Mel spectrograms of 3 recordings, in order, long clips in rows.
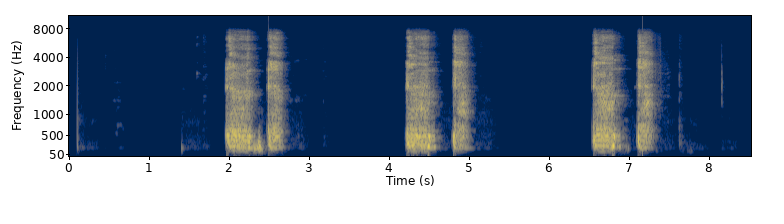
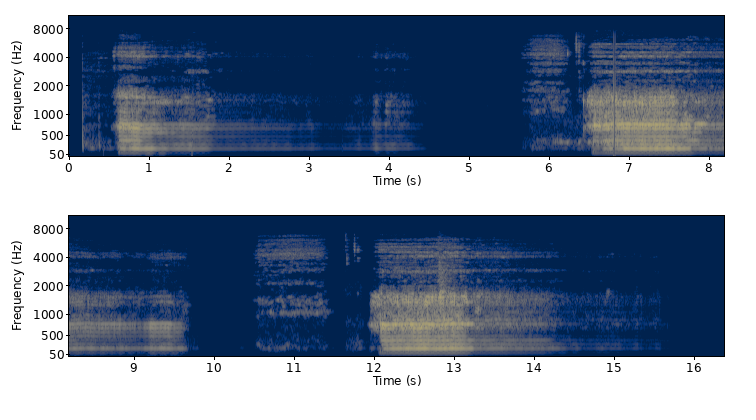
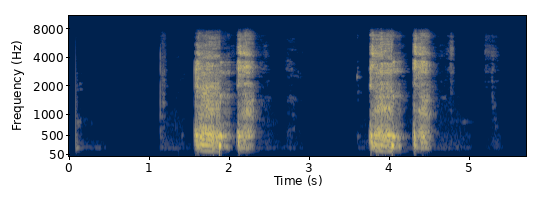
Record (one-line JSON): {"three_cough_length": "8.5 s", "three_cough_amplitude": 32768, "three_cough_signal_mean_std_ratio": 0.36, "exhalation_length": "16.4 s", "exhalation_amplitude": 10956, "exhalation_signal_mean_std_ratio": 0.45, "cough_length": "5.7 s", "cough_amplitude": 31013, "cough_signal_mean_std_ratio": 0.38, "survey_phase": "beta (2021-08-13 to 2022-03-07)", "age": "18-44", "gender": "Male", "wearing_mask": "No", "symptom_none": true, "smoker_status": "Current smoker (1 to 10 cigarettes per day)", "respiratory_condition_asthma": false, "respiratory_condition_other": false, "recruitment_source": "REACT", "submission_delay": "1 day", "covid_test_result": "Negative", "covid_test_method": "RT-qPCR", "influenza_a_test_result": "Negative", "influenza_b_test_result": "Negative"}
